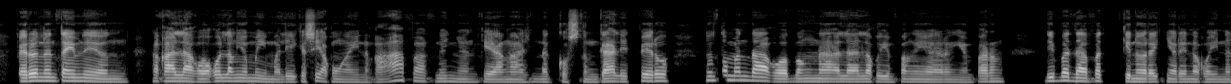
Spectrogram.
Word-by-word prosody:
Pero 165 +3 +7
nung 170 -1 +2
time 165 0 +6
na 155 -2 +1
yun, 130 0 -2 0.4
akala 150 -1 +4
ko 125 +3 +1
ako 155 - +1
lang 155 0 0
yung 150 -1 -3
may 140 - -2
mali 120 +2 -5
kasi 160 - +2
ako 130 -3 -4
nga 115 - -6
yung 110 - -11
nakaapak, 150 +3 -2
ganiyan, 130 -3 -8
kaya 115 -2 0
nga 115 0 -3 0.2
nag-cause 120 0 0
ng 115 -1 -8
galit. 135 -1 +3
Pero 160 0 +1 0.3
nung 190 0 -6
tumanda 195 -5 +3
ako 135 -3 +1
habang 140 +1 -1
naalala 130 -1 +1
ko 135 - -9
yung 125 - -8
pangyayaring 115 -3 -5
yun 110 - -15
parang, 130 0 -2 0.4
di 165 - +2
ba 180 +1 +2
dapat 155 0 +3 0.2
kinorek 135 -2 +1
niya 130 - -1
rin 125 0 -3
ako 120 0 -4
in 120 0 -7
135 Hz, 205 wpm, -24 LUFS, 125-155 Hz, 0.4 s, Pero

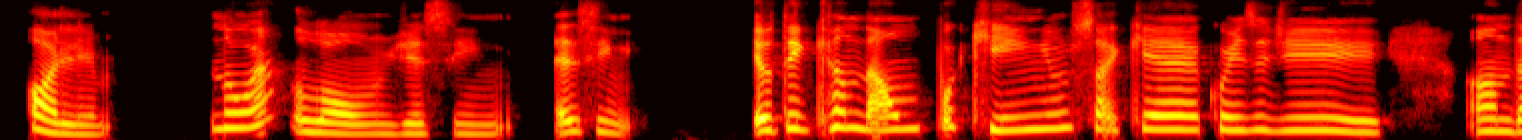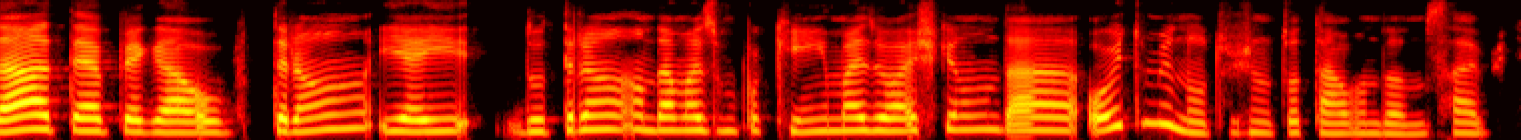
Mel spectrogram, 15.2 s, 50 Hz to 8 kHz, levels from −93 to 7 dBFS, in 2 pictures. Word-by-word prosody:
Olha, 205 -8 +3 0.5
não 320 +1 +2
é - - +4
longe 205 -4 +1
assim, 200 -1 -8 0.3
é 225 - +3
assim, 240 -4 -7 0.6
eu - - +10
tenho 310 -2 +4
que 335 - -1
andar 325 -2 +4
um 295 +1 0
pouquinho 300 0 -2
só 305 -2 -1
que 300 - -11
é 290 -1 +4
coisa 280 0 -3
de 260 -3 -1 0.4
andar 255 +3 +7
até 270 -3 +3
pegar 235 -2 +2
o 230 -1 -3 0.2
tram 275 +5 0
e 260 - -1
aí 250 +9 +1 0.2
do 245 +1 -5
tram 275 +4 0 0.2
andar 275 -1 +1
mais 270 -1 -2
um 260 - -9
pouquinho, 255 -1 -8
mas 265 +1 0
eu 265 - +2
acho 265 +1 -2
que 295 - -5
não 290 +1 -8
dá 275 -2 +1
8 370 +10 0
minutos 230 - -5
no 225 -1 -9
total 215 -2 -6
andando, 205 -1 -8
sabe. 215 -1 -8
260 Hz, 170 wpm, -23 LUFS, 230-285 Hz, 0.6 s, eu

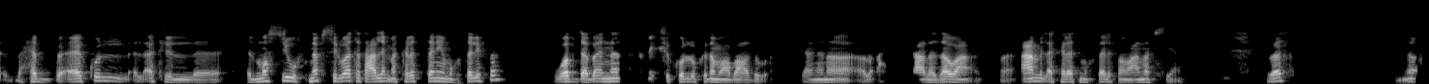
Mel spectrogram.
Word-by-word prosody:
باحب 130 -9 -2
آكل 160 +1 0
الأكل 125 - -5
ال 110 -2 -4 0.3
المصري 155 +6 +1
وفي 155 -1 0
نَفس 160 0 0
الوقت 165 +1 +3
أتعلّم 140 +2 +4
أكلات 145 +1 -2
تانية 150 -2 +3
مختلفة، 155 - -2 0.5
وأبدأ - - +5
بقى 140 - +1
إن 135 - 0
أنا 140 +1 +3 0.3
أميكس - - -9
كُلّه 120 -2 0
كده 125 - +3
مع 115 -2 +2
بعضه 105 -2 -1
بقى، - - -17 0.3
يعني 110 0 -5
أنا 115 +1 -2
اب - - -7 0.5
على 110 -1 +1
ده 120 +1 +6
وع 115 -2 +2 0.3
فأعمِل - - +4
أكلات 125 +1 -1
مختلفة 120 +1 -4
مع 110 0 0
نَفسي 120 +1 -5
يعني. - - -15 0.8
بس. - - +1 1.1
ن - - -2
130 Hz, 150 wpm, -24 LUFS, 115-150 Hz, 1.1 s, ده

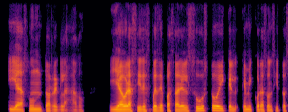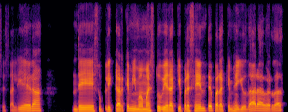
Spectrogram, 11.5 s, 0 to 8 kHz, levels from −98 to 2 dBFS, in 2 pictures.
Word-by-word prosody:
y 110 -2 -1
asunto 115 +4 -3
arreglado. 100 -3 -8 0.5
Y 105 +2 -1
ahora 115 0 +6
sí, 110 0 -4
después 105 +2 -1
de 125 - -2
pasar 110 +1 -2
el 115 -1 -1
susto, 145 +5 -1
y 135 - -1
que - - -1
el - - -6
que 105 - -3
mi 110 -1 -4
corazoncito - - -6
se - - -18
saliera, 130 +6 -2 0.6
de 115 0 +2
suplicar 120 +1 0
que 140 - 0
mi 130 -2 +1
mamá 115 +1 +3
estuviera 125 -1 +4
aquí 120 +2 0
presente 130 +4 +2
para 125 -5 +2
que 120 +1 -6
me 120 +1 -3
ayudara, 110 -2 +1
¿verdad? 65 - -2
115 Hz, 165 wpm, -22 LUFS, 110-125 Hz, 0.6 s, ahora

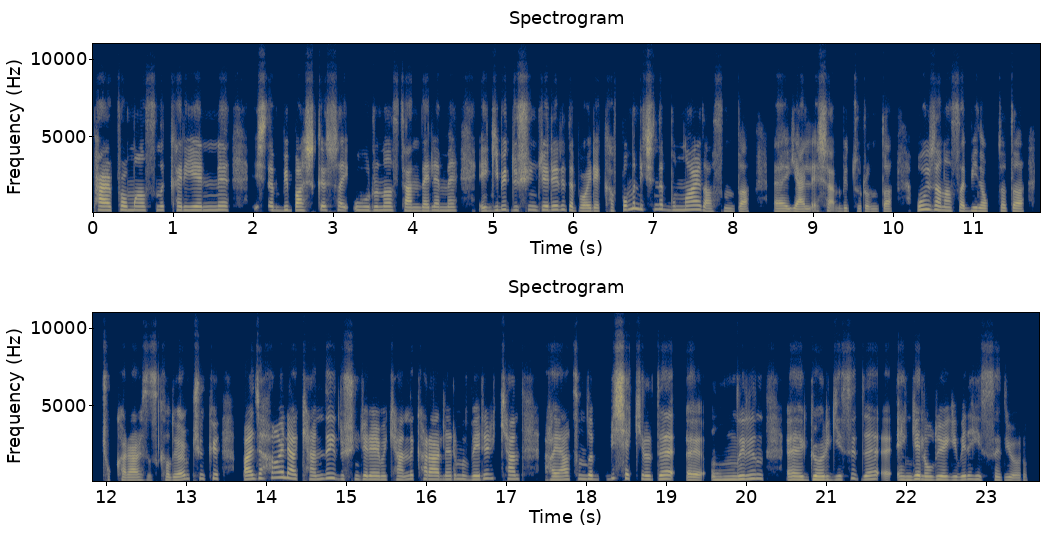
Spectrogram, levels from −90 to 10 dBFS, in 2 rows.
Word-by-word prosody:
performansını 240 0 +3
kariyerini, 235 +1 0 0.3
işte, 400 - +3
bir 220 +2 -3
başka 235 +1 +5
şey 230 -3 -1
uğruna 230 +1 -2
sendeleme, 210 +1 0 0.3
eee, 200 - 0
gibi 235 +6 -1
düşünceleri 250 +2 +1
de 235 -5 -1
böyle 185 +1 +1
kafamın 260 - -3
içinde 290 0 +2
bunlar 250 +2 +1
da - - +1
aslında, 165 -2 -4 0.3
eee, 170 0 +1
yerleşen 160 +1 +1
bir 180 - -6
durumda. 160 -1 -5 0.3
O 260 +3 +1
yüzden 265 -4 +2
aslında 195 -4 -2
bir 195 -1 -3
noktada 180 -1 -2 0.3
çok - - -6
kararsız 175 0 0
kalıyorum. 195 +6 -1
Çünkü 275 0 -1 0.3
bence 250 +5 +7
hâlâ 330 -3 +3
kendi 255 +6 +1
düşüncelerimi, 220 -2 +1
kendi 215 +3 -1
kararlarımı 225 -1 +1
verirken 245 +1 +1 0.3
hayatımda 220 +4 0 0.2
bir 285 +6 -4
şekilde, 245 0 +5 0.2
eee, 185 -3 +3
onların, 215 +7 -2 0.3
eee, 205 +1 +3
gölgesi 215 +5 0
de 220 +3 +1
e - - -1
engel 205 +3 +1
oluyor 205 +1 +2
gibi 200 +1 -1
de 230 - -3
hissediyorum. 185 -6 -6
225 Hz, 130 wpm, -26 LUFS, 200-245 Hz, 0.3 s, bence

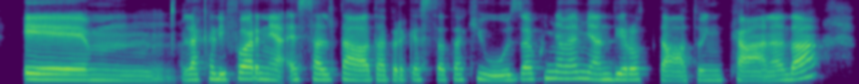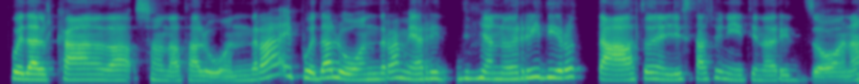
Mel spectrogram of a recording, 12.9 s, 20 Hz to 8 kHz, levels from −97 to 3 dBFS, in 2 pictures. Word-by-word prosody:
ehm, 185 -5 +3
la 195 +2 +1
California 205 -1 +2
è 190 - -3
saltata 190 -2 0
perché 185 +1 -5
è - - -8
stata 190 0 -7
chiusa 190 +1 -3
quindi 240 +2 -4
a - - -2
me 225 - 0
mi 230 -2 -2
han 195 +1 +1
dirottato 195 -4 -2
in 175 0 -9
Canada, 165 +4 +2 0.4
poi 230 - +4
dal 195 -2 +5
Canada 190 -3 +1
sono 185 - -7
andata 160 +1 -5
a 165 - 0
Londra 165 +3 -1
e 320 - -3
poi 250 -6 +1
da 260 +3 +4
Londra 210 0 0
mi 225 -6 -1
han 205 - +1
rid 230 -1 -3
mi 235 +2 -1
hanno 210 0 -1
ridirottato 255 -7 +2
negli 200 -2 -2
Stati 210 +2 -6
Uniti 195 -4 -6
in 180 - -7
Arizona. 170 -3 -3
195 Hz, 180 wpm, -21 LUFS, 180-210 Hz, 0.4 s, dal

